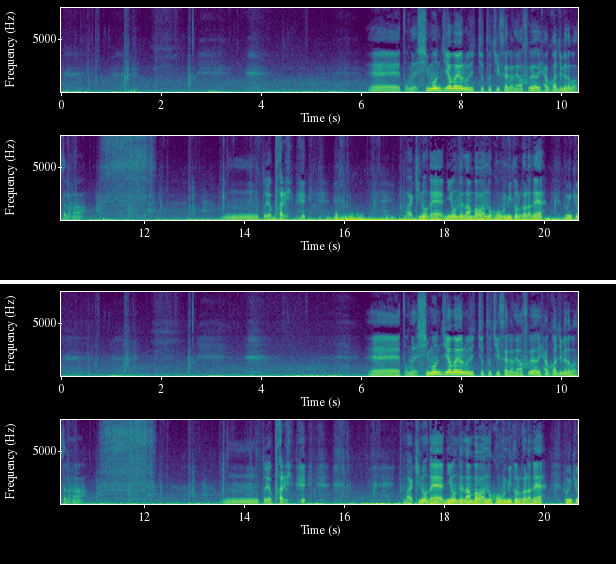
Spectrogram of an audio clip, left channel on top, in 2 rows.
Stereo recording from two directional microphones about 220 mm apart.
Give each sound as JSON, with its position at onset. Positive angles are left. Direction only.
{"t": 6.1, "sound": "speech", "side_deg": -15}
{"t": 13.7, "sound": "a sound", "side_deg": -10}
{"t": 17.2, "sound": "speech", "side_deg": -20}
